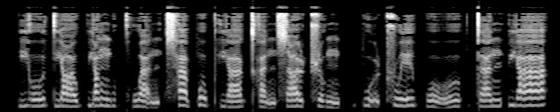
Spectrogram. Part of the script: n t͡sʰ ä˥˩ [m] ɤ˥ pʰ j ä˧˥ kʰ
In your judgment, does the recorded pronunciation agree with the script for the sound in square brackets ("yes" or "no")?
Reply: no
